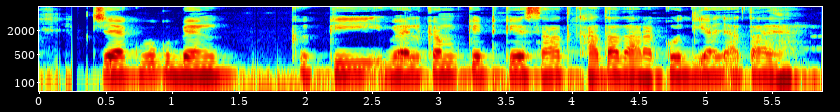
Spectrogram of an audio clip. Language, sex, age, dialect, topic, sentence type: Hindi, male, 18-24, Kanauji Braj Bhasha, banking, statement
